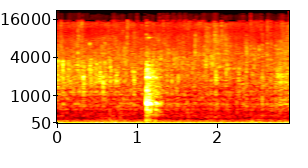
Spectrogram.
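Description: Chicken with two tablespoons of ginger garlic paste fries in a pan, a steady close sizzle with soft stirring scrapes and one brief clink, with nobody speaking.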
